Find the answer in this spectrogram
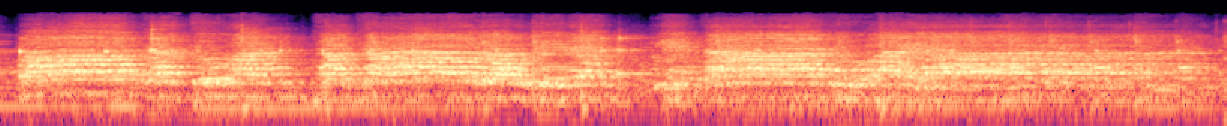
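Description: A group of voices singing together in unison phrases, with brief breaks between phrases about two and four seconds in.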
